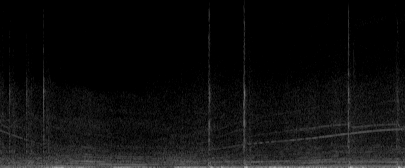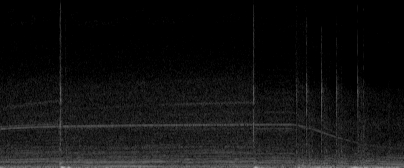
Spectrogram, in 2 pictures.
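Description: Gear changes click sharply as the engine shifts.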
